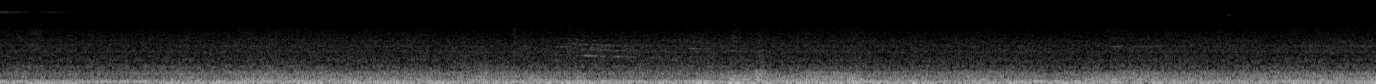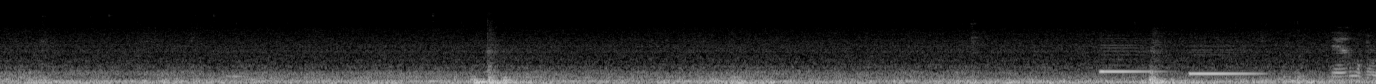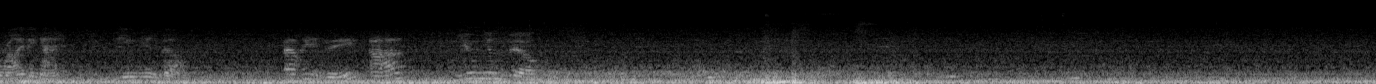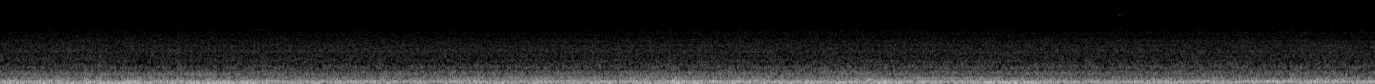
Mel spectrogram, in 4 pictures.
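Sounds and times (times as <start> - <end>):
passenger train rumbling: 0.0 - 55.0.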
